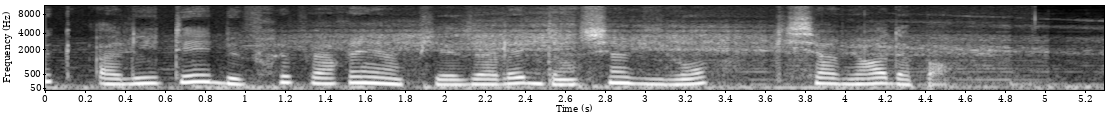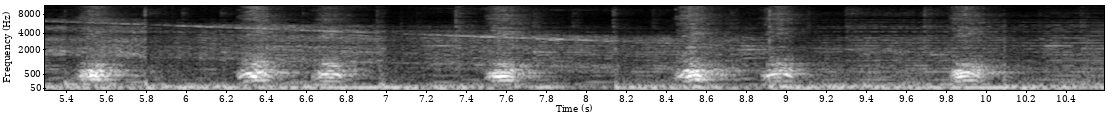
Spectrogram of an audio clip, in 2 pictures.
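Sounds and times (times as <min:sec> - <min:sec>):
speech: 0:00.0 - 0:04.7
dog barking in a crate in a corridor: 0:05.5 - 0:05.7, 0:06.3 - 0:06.9, 0:07.5 - 0:07.8, 0:08.4 - 0:09.2, 0:09.8 - 0:10.2.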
